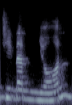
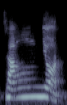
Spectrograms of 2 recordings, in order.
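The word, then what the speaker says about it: 작년: adalah ahir Minggunya kalau tahun lalu bukan Cina Nyon tapi changyeon caption bulan lalu tahun lalu ya bacanya dracang Canyon bukan caption kalau tahun ini bahasa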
